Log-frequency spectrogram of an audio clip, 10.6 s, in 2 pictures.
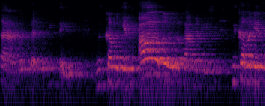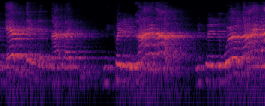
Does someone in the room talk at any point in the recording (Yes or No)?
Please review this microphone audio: No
